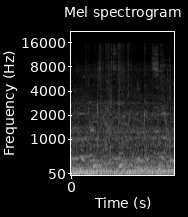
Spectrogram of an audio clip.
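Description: Faint conversation over a steady low rumble of outdoor background noise.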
